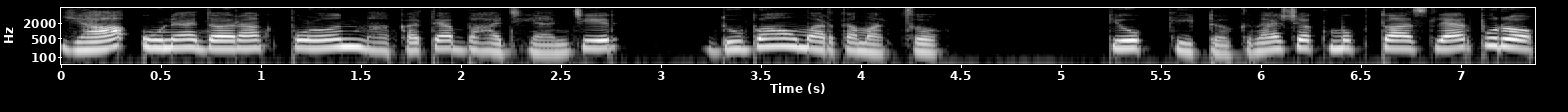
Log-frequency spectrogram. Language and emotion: Goan Konkani, fearful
